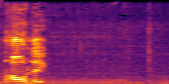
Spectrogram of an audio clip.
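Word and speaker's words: Dhauli: Odia pronunciation धौले, और मंदिर का नाम हुआ विश्व शांति स्तूप या जापानी पागोडा।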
